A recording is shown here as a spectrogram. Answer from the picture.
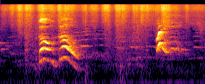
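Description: A young child's voice: two short, high-pitched calls that fall in pitch, the first about a second in and the second near the end.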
